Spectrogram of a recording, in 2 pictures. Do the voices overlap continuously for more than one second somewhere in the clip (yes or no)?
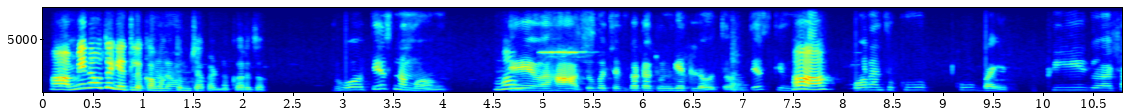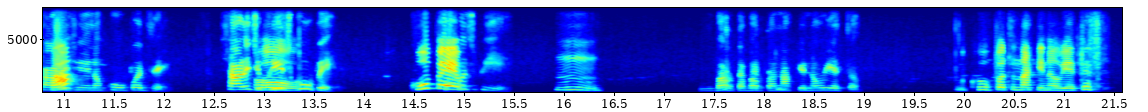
no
